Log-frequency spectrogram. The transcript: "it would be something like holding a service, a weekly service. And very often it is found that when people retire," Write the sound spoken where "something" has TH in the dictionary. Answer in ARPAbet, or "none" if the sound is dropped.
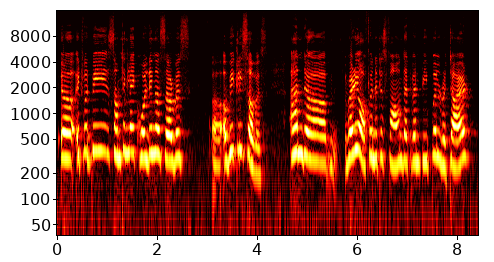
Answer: T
